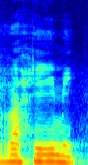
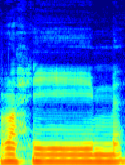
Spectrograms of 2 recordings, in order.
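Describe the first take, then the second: First: The word ends with a short i vowel. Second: The word ends on the m sound. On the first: The reading continues without a stop. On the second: The reading stops at this word.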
